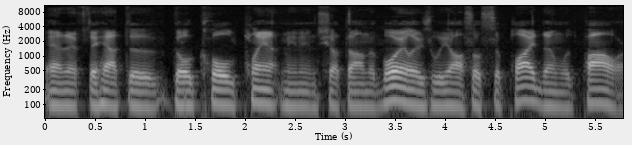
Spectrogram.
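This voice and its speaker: On a very clean recording with a silent background, a man with an American accent and a very deep, low voice talks in a flat monotone at a moderate pace with hardly any pauses. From Connecticut, Meriden. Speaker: Vietnam war veteran. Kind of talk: casual interview, life story.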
